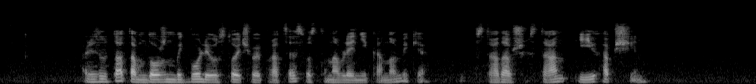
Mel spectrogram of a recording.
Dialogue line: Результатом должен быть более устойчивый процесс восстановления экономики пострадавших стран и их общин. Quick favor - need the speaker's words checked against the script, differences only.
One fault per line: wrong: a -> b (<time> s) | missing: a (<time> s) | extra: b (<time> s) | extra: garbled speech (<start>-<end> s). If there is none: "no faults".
no faults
